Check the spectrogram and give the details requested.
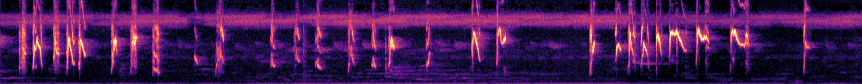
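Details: Crested jay (sogon), a bird in full voice used as a lure to make other crested jays call and get excited, giving very high, thin chirps in quick irregular bursts, sharp 'cuit cuit' notes scattered across the stretch.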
